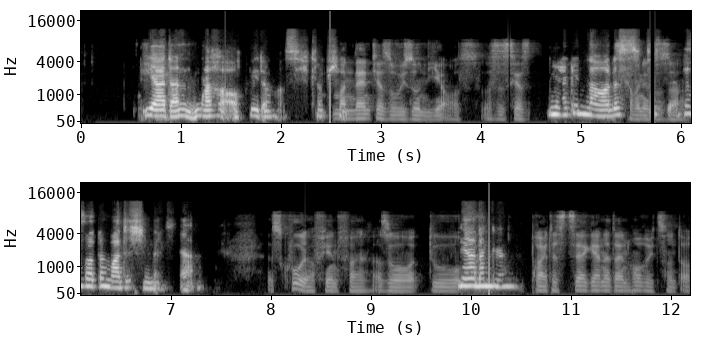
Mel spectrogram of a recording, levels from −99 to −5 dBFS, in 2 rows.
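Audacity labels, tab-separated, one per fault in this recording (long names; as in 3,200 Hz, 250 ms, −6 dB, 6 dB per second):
1.440000	1.440000	drop-out 3.9 ms
2.490000	2.490000	click −11 dBFS
4.270000	4.290000	drop-out 23 ms
5.690000	5.740000	drop-out 50 ms
8.340000	8.340000	drop-out 2.5 ms
10.180000	10.180000	click −10 dBFS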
